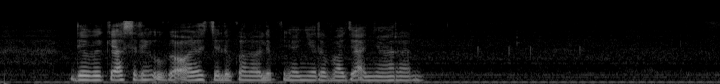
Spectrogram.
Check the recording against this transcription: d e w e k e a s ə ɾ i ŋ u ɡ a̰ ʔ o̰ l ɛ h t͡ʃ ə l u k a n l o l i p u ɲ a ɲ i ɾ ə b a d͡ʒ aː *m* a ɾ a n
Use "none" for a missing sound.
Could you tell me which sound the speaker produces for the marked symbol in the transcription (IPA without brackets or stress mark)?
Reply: ɲ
